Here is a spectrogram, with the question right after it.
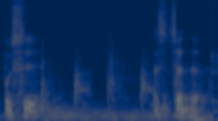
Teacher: the tongue position for Taiwanese accented sh, ch, ch is obviously lower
